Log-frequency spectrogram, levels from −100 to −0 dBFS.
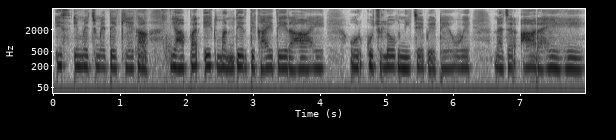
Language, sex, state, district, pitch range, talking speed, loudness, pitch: Hindi, female, Rajasthan, Jaipur, 170-185 Hz, 165 wpm, -17 LUFS, 180 Hz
